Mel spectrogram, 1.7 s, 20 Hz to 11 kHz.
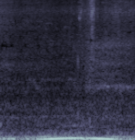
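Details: Land Rover 4.0 V8 after clearing a blocked base idle screw that caused stalling once warm; deep, steady rumble with an even beat, no stumbling or hunting; normal idle.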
